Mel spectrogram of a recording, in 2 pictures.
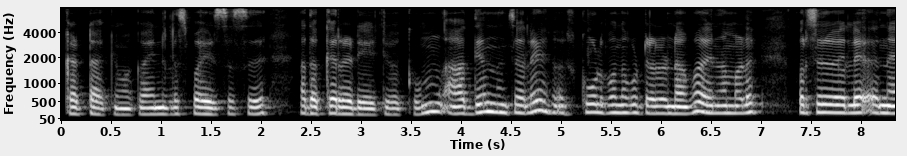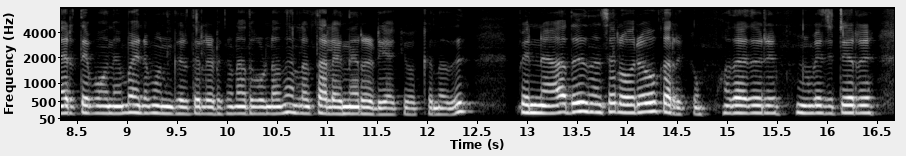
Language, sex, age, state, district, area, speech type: Malayalam, female, 45-60, Kerala, Kasaragod, rural, spontaneous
